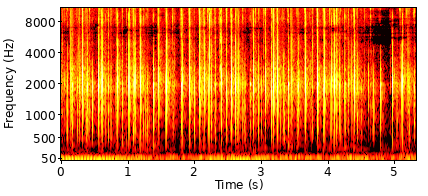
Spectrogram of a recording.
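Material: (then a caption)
Plastic. Fingertips type continuously on a small 65% Zoom65 mechanical keyboard with a dark case and white and grey plastic keycaps. About 39 quick, crisp keystrokes come through as bright clacks centred near 1.7 kHz. Each dies away almost instantly over a faint low hum.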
